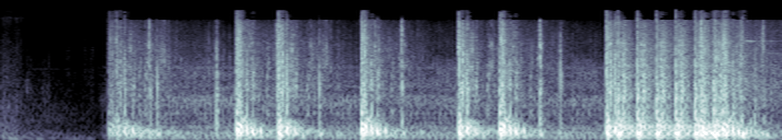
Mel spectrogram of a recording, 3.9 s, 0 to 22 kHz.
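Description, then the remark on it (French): Heavy guns of ships of the Russian Northern Fleet fire during combat training in August 2023, in rapid, booming bursts, each shot cracking loudly and rolling into the next, ending in a dense volley of overlapping blasts. No voices are heard. “Vous entendez des bâtiments de la flotte russe du Nord en train de s'entraîner au combat en août 2023.”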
